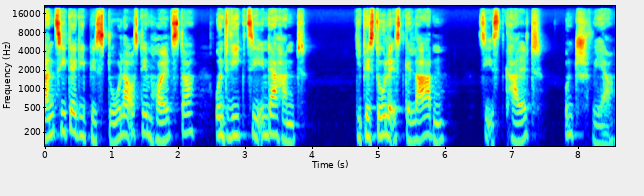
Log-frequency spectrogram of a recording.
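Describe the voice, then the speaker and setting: In a very clean recording with a silent background, a woman speaks very slowly at a fairly low pitch, somewhat breathy, with fairly even intonation and long, frequent pauses. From Eifel, western Germany. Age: 60s. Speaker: novelist. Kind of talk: author presentation with reading aloud.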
